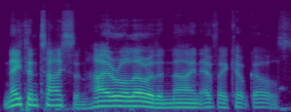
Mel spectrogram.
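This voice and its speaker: A man's voice: medium pitch, smooth, no room sound, clean studio sound. A man hosting a casual podcast quiz, teasing the players and drawing out his reveals. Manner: teasing, playful, drawn-out reveals. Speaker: quiz host.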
